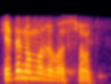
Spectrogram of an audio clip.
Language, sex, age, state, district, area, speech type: Odia, male, 45-60, Odisha, Nuapada, urban, conversation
